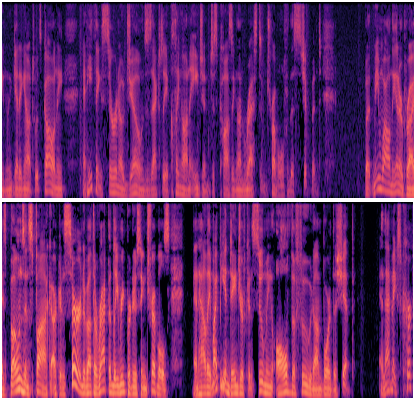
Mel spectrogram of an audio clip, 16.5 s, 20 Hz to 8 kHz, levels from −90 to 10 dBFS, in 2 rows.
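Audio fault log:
7.54–15.04 s, automatic gain falling: the speech and the room noise behind it sink together, ending about 16 dB lower. The automatic gain control judged the input too loud or its background noise too strong and eased its gain down gradually, so the background drops along with the voice.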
